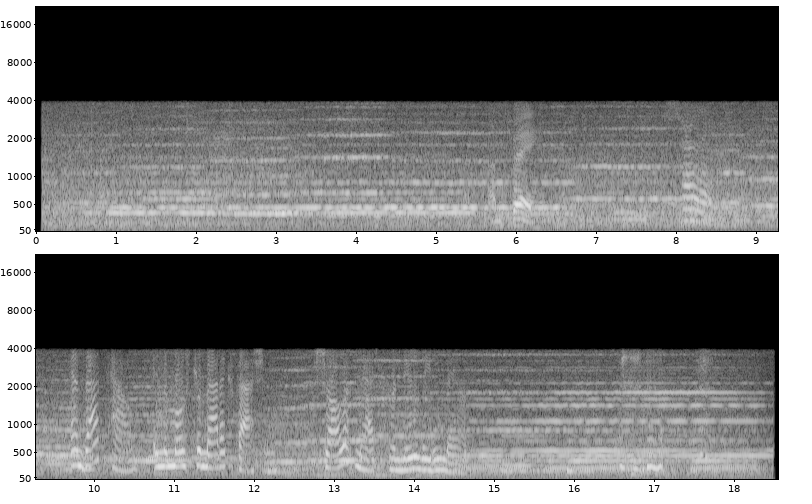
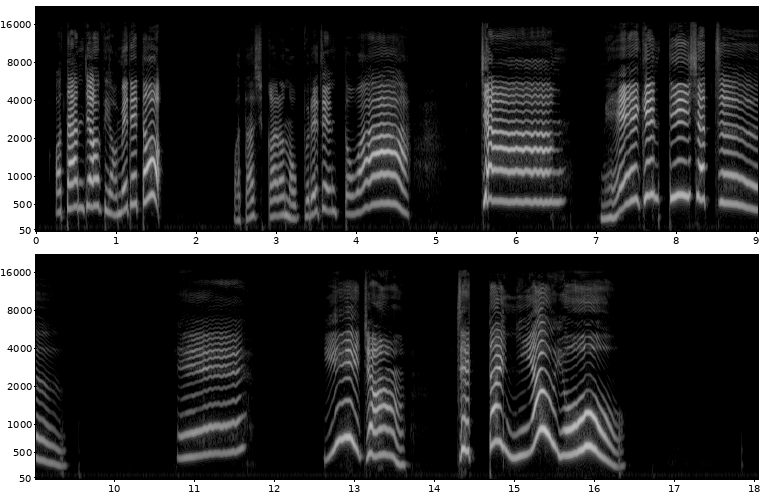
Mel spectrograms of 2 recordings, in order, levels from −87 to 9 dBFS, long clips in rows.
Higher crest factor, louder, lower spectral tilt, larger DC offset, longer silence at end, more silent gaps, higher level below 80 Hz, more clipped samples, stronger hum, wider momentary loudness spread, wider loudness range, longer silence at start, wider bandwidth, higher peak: second, 10 dB vs 22 dB; first, -10 LUFS vs -23 LUFS; first, -11 dB/octave vs 0.5 dB/octave; first, 0.4% vs under 0.1%; second, 0.05 s vs 1.75 s; neither; first, -36 dBFS vs -88 dBFS; first, 0.8% vs under 0.1%; neither; second, 7 LU vs 19 LU; second, 3 LU vs 11 LU; second, 0.05 s vs 0.25 s; second, 4 kHz vs 16.5 kHz; first, 0 dBFS vs -4 dBFS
